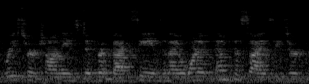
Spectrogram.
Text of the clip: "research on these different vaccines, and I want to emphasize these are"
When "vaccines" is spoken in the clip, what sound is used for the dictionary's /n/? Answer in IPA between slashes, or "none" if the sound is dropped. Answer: /n/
